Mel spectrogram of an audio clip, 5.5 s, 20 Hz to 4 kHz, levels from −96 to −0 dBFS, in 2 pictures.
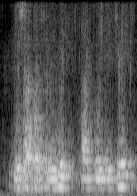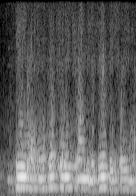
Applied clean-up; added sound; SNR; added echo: neural separator model SepFormer DNS4.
